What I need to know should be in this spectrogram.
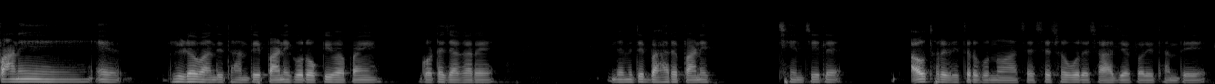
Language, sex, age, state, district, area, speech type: Odia, male, 18-30, Odisha, Koraput, urban, spontaneous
